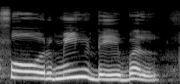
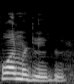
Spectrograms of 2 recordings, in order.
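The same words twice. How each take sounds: First: The d sound is pronounced clearly. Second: The d sound is softened, nearly silent. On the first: The speaker calls it wrong. "Read करोगे तो आएगा फॉर्मिडेबल" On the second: The speaker calls it right. "डी भी थोड़ा silent ही रखते हैं"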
